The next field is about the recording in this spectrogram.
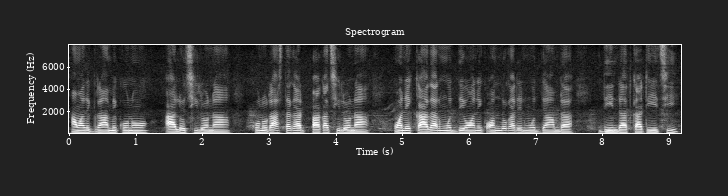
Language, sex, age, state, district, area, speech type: Bengali, female, 60+, West Bengal, Darjeeling, rural, spontaneous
